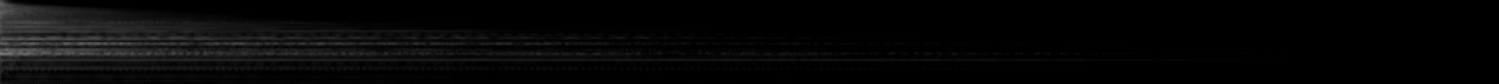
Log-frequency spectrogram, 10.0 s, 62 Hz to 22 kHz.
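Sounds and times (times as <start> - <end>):
open hi-hat cymbal in stereo: 0.0 - 1.5.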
